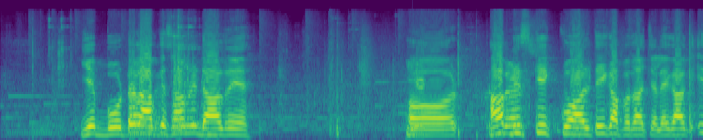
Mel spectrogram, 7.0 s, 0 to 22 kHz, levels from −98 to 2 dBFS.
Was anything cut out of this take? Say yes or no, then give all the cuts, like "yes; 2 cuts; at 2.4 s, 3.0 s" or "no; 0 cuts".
no; 0 cuts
